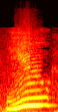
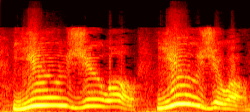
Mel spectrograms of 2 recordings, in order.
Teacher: That second syllable, ju, the one with the underline, needs to be voiced. Put your hand on your throat and feel for the vibration in the second syllable.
